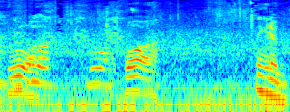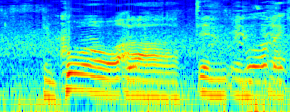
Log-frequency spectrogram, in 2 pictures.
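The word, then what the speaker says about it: búho: Right, the buho, right? The buho. Buho. Yeah, the H is silent in Spanish. Oh, that's funny because I've always been saying buho, but it's buho.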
